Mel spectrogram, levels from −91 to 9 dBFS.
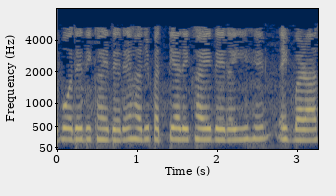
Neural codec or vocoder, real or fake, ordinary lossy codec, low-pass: none; real; MP3, 24 kbps; 7.2 kHz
